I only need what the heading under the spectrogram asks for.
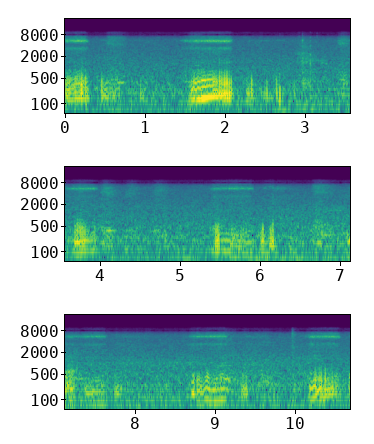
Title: Puppy snoring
